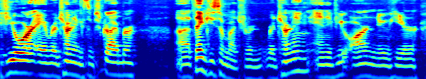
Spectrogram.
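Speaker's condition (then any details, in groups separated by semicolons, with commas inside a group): Spastic diplegia cerebral palsy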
